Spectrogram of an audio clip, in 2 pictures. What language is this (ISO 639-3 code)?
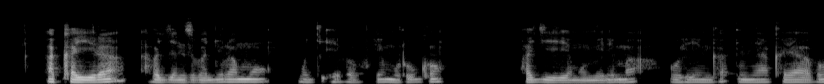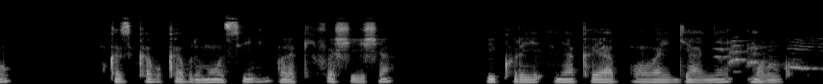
kin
